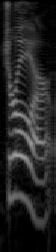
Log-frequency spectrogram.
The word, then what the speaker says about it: drawer: I say that word so say it again drawer what word rhymes with drawer follow limit floor or finish floor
